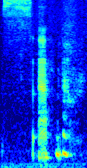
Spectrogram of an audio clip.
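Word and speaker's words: Szafnauer: I was sitting here thinking, is it Safnauer or Sofnauer? It's Safnauer. – Safnauer. But you Safnauer. – Said Snafnauer.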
